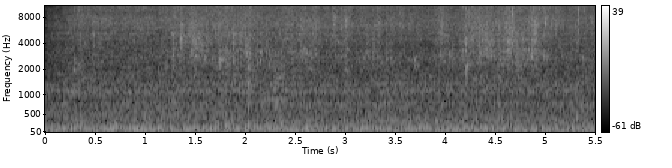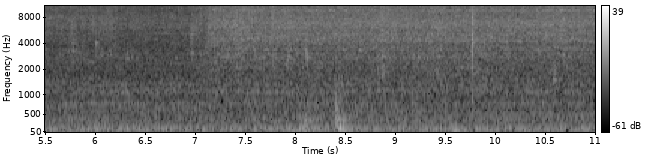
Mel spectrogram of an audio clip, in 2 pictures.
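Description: Tap water running steadily into a kitchen sink, with a couple of light knocks as the shrimp are handled.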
